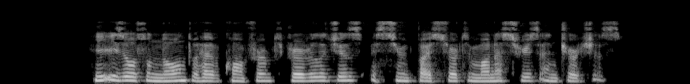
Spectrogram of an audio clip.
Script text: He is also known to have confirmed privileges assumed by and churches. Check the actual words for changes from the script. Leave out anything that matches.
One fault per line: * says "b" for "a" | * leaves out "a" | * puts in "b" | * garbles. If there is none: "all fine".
* puts in "certain monasteries"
